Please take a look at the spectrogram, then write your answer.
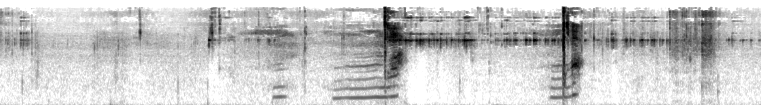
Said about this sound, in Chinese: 自己是掰不动的，我要咬一口。他咬个小口口，他咬个小口。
